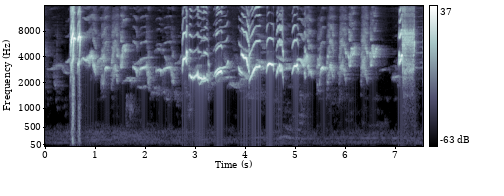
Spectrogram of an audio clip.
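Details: Oriental magpie-robin whose moult failed, singing very actively to stimulate discouraged magpie-robins; after a harsh rasping burst comes a long varied sequence of quick slurred whistles, rising and falling, ending with another harsh burst.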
